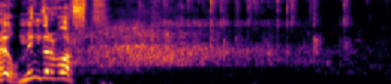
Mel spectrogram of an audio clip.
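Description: An audience laughs and murmurs.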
